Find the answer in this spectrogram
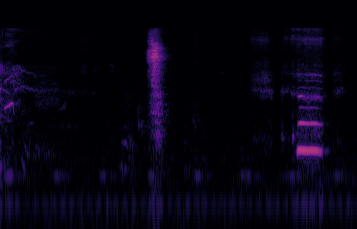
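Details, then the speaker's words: Young child being encouraged to take a step while standing: a single sharp, hissing sneeze burst, with a fart, followed by a brief low voiced sound against quiet room hum; sneeze. "mommy cost us nice fart on camera that's awesome yeah just trying to get a step and I got a sneeze fired let's try this again"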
